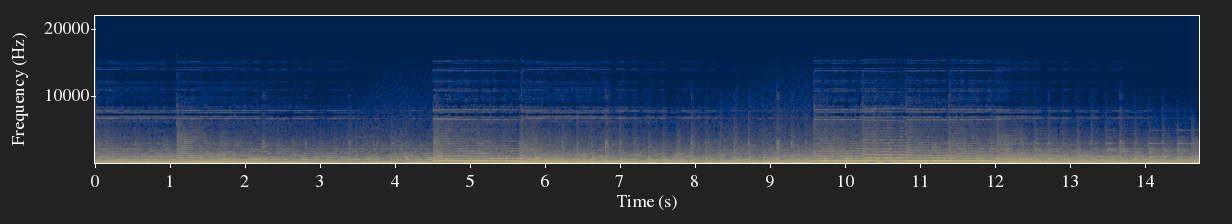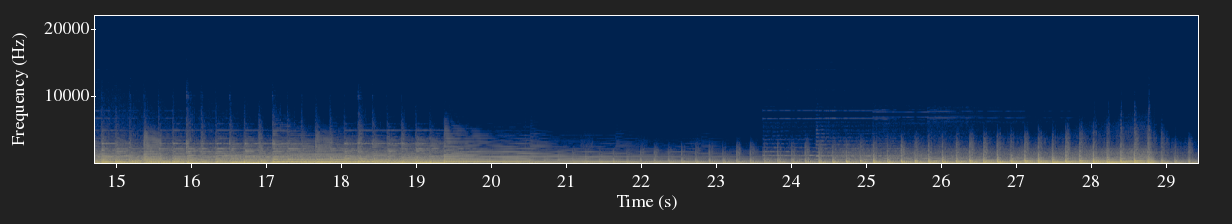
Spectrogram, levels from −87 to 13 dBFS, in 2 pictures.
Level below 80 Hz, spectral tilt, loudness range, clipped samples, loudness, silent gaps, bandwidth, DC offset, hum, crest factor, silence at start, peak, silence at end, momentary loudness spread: -22 dBFS; -9 dB/octave; 10 LU; under 0.1%; -16 LUFS; none; 8.6 kHz; under 0.1%; none; 14 dB; 0 s; 0 dBFS; 0 s; 12 LU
